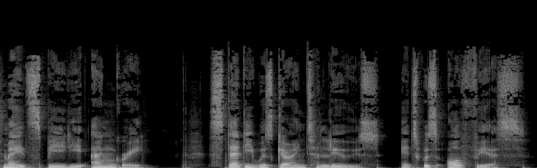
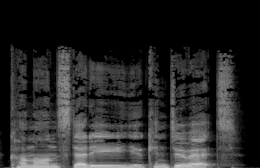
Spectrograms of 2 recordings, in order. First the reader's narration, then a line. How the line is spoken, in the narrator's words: the other animals were shouting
